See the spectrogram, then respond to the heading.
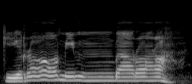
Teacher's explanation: Jadi tidak boleh dibaca kiramin bararah, tidak boleh, harus dibaca seakan-akan tanwin tersebut, tanwin kasroh pada lafaz kiramim bararah itu dibaca mim sukun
